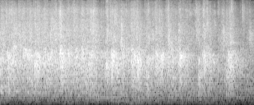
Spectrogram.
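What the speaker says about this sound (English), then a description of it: "Come on, you guys should clap your hands." A crowd at a marketing seminar in New Jersey claps steadily, a dense, continuous applause that holds fairly even for a few seconds with no voices over it.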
